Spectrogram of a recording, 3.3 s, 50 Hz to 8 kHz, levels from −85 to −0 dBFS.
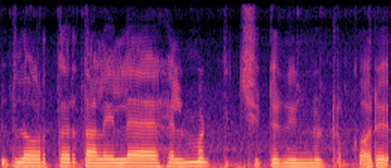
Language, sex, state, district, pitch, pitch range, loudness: Tamil, female, Tamil Nadu, Kanyakumari, 170 Hz, 160-170 Hz, -17 LUFS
